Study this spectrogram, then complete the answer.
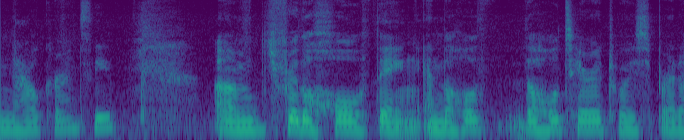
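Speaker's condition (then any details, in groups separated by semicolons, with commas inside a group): No condition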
